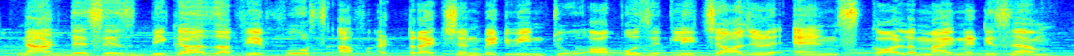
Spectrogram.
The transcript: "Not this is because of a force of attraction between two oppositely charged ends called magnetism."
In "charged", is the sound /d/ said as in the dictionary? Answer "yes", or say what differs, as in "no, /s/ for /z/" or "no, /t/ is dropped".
yes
